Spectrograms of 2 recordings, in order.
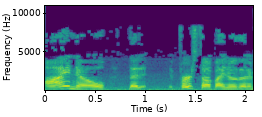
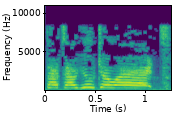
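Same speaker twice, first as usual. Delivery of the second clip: put-on shrill, very high, piercing little kid shout; 11 semitones higher, 3 dB louder than usual. Describing kids at a wrestling match, imitating one little guy, piercing kid's voice. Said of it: "his voice was so piercing".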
